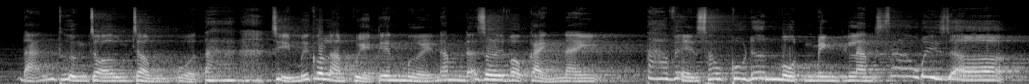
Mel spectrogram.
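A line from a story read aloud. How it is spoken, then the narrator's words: Sobbing female ghost. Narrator (Vietnamese): Nữ quỷ tay che mặt mà khóc thút thít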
